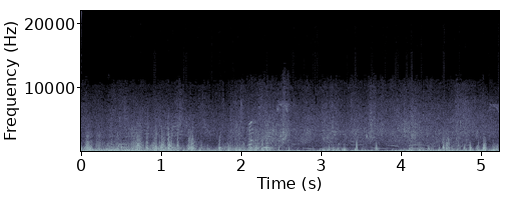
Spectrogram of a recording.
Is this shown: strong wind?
yes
